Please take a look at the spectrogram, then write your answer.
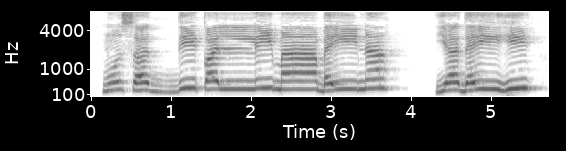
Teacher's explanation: یا دیکھیں مصدقل، قاف کے پر تنوین ہے اور تنوین کے بعد جو ہے لام آ رہا ہے، اور لام جو ہے حروف یرملون میں سے ہے، تو یہاں پر ادغام ہوگا اور ہم اسے بنا غننے کے پڑھیں گے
